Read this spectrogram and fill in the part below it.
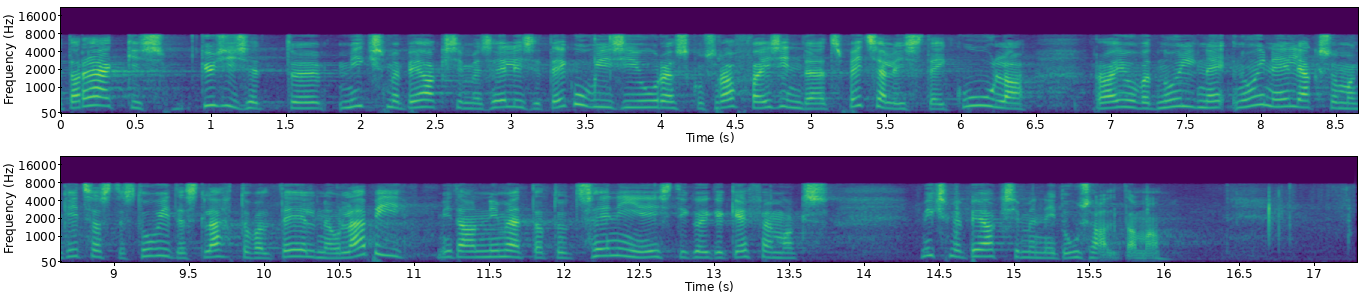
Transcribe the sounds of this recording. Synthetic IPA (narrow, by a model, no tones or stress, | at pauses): t̪ɑɾæːkːˑiskysise̞t̪ːmiksme̞pe̞ɑksime̞se̞lʲːis̬e̞t̪e̞ɡ̥uviːsijuːɾe̞skusrɑfːɑe̞s̬ʲind̪ɑjɑd̪spe̞t̪sʲɑlist̪e̞jkuːlɑ | rʔɑjuvɑd̪nujne̞lʲjɑkso̞mɑkit̪sɑst̪e̞st̪huvid̪̥e̞st̪læht̪uvɑlt̪ːˑe̞ːlnɤ̞wlæb̥i | mid̪̥ɑo̞nːime̞t̪ːˑɑt̪ːˑud̪̥se̞nʲie̞ːst̪ikɤjɡ̥e̞ke̞fe̞mɑksmiksme̞pe̞ɑksime̞ne̞jd̪̥usɑ̰ld̪̥ɑ̰mʔɑ̰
